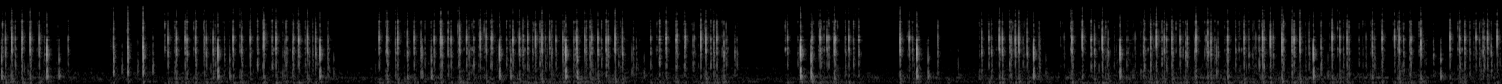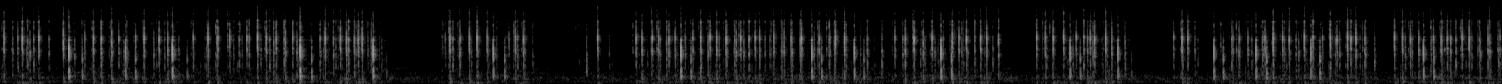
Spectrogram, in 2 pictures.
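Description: Fast, continuous typing on a TX EO87 mechanical keyboard with lubed KTT Red Wine switches, 70 g springs, an aluminium plate, foam dampening and pudding keycaps: a rapid stream of key clacks, broken by about a dozen brief pauses.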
